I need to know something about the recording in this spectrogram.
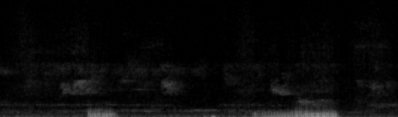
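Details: Three-year-old male French Bulldog making funny pig-like grunting sounds: a short low harmonic grunt near one second, a faint brief sound later, then a longer, louder rough grunt lasting about a second, over quiet room background.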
